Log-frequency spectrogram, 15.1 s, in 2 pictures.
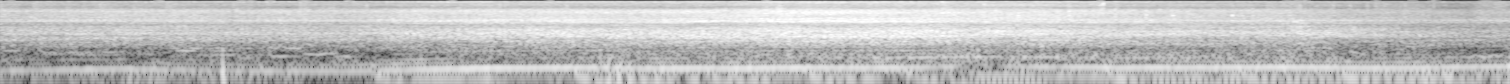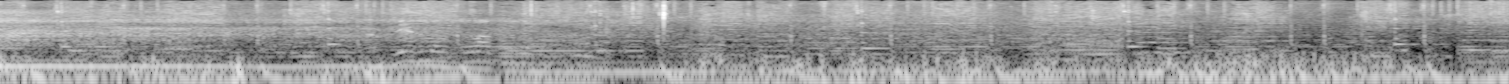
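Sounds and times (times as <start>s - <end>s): car engine running hard: 0.0s - 15.0s.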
